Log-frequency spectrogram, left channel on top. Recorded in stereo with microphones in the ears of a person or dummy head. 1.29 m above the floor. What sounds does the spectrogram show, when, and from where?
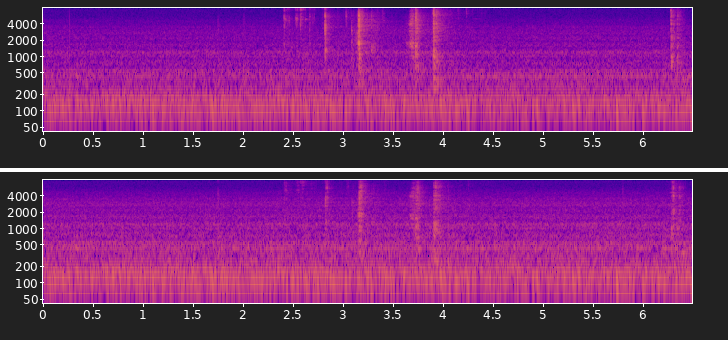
2.4 s keys jangling: 30° left (ahead or behind), 0.8 m; by 6.4 s 65° left (ahead or behind), 5 m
